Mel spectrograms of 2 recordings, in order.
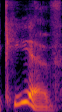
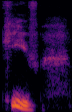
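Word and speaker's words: Kyiv: even better um but we used to go to the Kiev and then all of a sudden when the war broke out in Ukraine everybody saying keev obviously that's how they pronounce it you know it's like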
